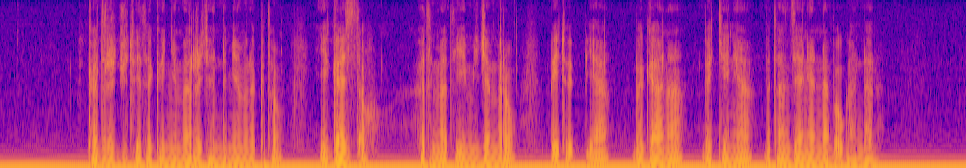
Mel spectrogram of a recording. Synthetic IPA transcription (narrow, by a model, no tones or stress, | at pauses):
kʰəd̪ɨɾɨd͡ʒːɪt̪ʰujɛt̪ʰəɡəɲːɛməɾːəd͡ʒaɨnd̪əmːijamələkːɨ̥t̪ʰəw | jɛɡazet̪ʼaw | hɨt̪mət̪jɛmːid͡ʒɛmːɨɾəw | b̥əʔit̪ʰjo̞pʼːja | bəɡana | bəkʰe̞nijabət̪ʰanzanijanːabəʔuɡand̪anəw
